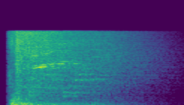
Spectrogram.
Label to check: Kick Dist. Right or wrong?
Wrong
